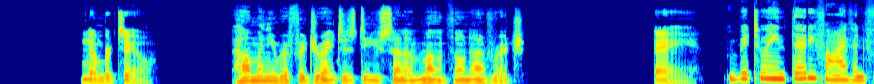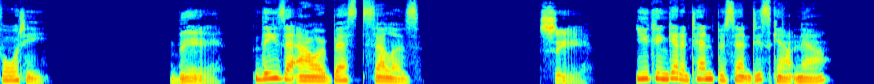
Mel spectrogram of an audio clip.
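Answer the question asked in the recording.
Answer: A: Between 35 and 40.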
